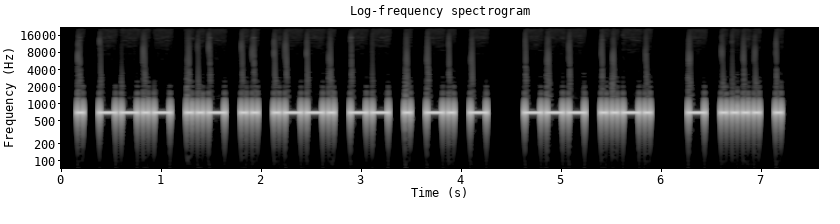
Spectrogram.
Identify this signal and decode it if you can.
Morse code, heard as a keyed tone, about 22 wpm, 700 Hz. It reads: EQUIPMENT OF THE
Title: Pangram Challenge v2 - 22wpm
